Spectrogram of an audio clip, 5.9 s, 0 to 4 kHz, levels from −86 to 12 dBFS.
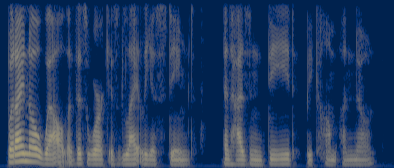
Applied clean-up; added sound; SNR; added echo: none; none; none; none.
